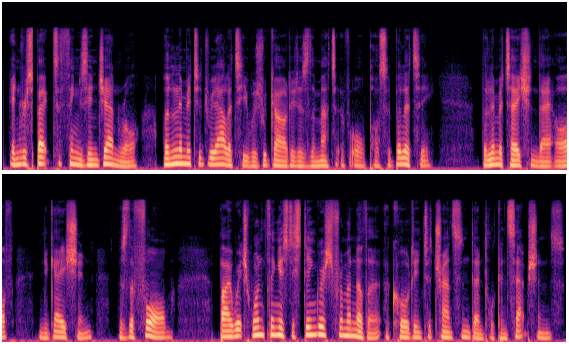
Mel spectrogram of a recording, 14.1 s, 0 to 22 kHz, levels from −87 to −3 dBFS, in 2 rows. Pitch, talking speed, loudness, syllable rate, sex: 125 Hz, 150 wpm, -18 LUFS, 5.9 syllables/s, male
